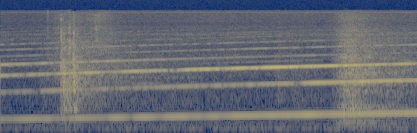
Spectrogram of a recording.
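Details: Paramedic training demonstration of synchronized cardioversion on a defibrillator, pads on, dose selected and sync mode on: steady electronic tone rising slowly in pitch with faint beeps as it charges.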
